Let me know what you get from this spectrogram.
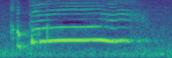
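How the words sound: It is said in a very high, squeaky voice. "Let's say goodbye as high as we can"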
